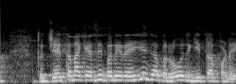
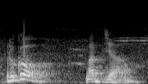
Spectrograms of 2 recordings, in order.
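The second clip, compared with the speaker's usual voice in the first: रुको alone, a break, then मत जाओ as one phrase; pause after रुको; 5 semitones lower, slower than usual. Shown as a demonstration. Teacher repeating the comma example to students, pause after रुको. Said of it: "एक कॉमे से कितना मतलब".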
